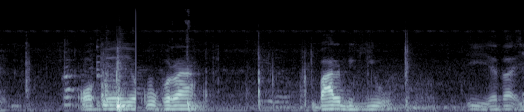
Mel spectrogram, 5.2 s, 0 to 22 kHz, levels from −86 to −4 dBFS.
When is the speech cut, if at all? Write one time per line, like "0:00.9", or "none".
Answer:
0:01.4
